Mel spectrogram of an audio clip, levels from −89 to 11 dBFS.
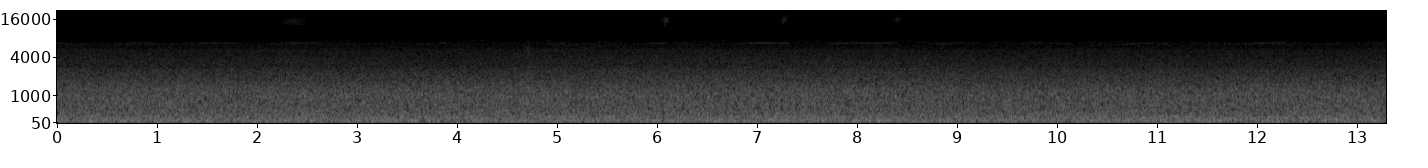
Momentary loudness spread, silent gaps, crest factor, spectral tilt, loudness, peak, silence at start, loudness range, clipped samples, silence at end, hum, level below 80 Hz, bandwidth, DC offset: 1 LU; none; 14 dB; -6.5 dB/octave; -47 LUFS; -34 dBFS; 0 s; 0 LU; under 0.1%; 0 s; none; -62 dBFS; over 20 kHz; under 0.1%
